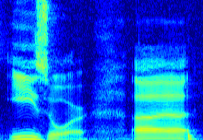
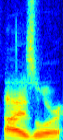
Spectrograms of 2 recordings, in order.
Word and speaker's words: Izor: But on the line now, we have got Ezor. Is that right? Is that how you pronounce it? It's Izor, actually.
